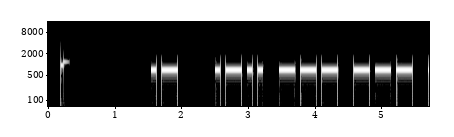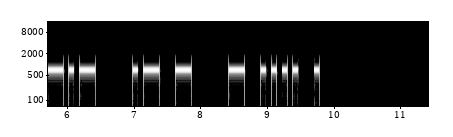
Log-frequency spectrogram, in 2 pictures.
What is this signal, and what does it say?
Morse code, heard as a keyed tone, about 15 wpm, 700 Hz. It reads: A LOOK AT THE
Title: Sets of 4 Words 15wpm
